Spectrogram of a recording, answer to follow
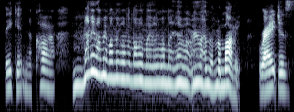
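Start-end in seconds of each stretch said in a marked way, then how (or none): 1.4-4.8 put-on high, loud child's voice, over and over; be the kid bursting into the car; a child's mommy mommy chant, much higher and louder; excited kid calling mommy.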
